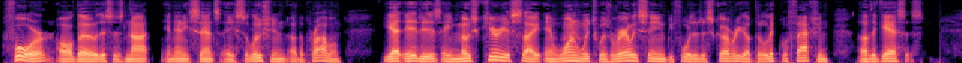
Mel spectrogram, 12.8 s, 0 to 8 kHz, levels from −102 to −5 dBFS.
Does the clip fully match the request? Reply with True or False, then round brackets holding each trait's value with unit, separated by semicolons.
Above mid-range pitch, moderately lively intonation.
False (105 Hz; 3.3 semitones)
